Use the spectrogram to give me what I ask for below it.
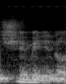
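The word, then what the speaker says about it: שְׁמִינִי: 썼는데, 그 제목이 되는 쉐미니는 어떻게 되냐면은 신, 쉬 발음이죠. 그 다음에 맴, 그러니까 쉬미, 맴. 그 다음에 요드, 눈, 요. 그래서 쉐미니 제8일에 그 뜻입니다.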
